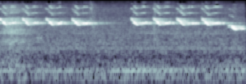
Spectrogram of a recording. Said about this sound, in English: This bird is unbelievable.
